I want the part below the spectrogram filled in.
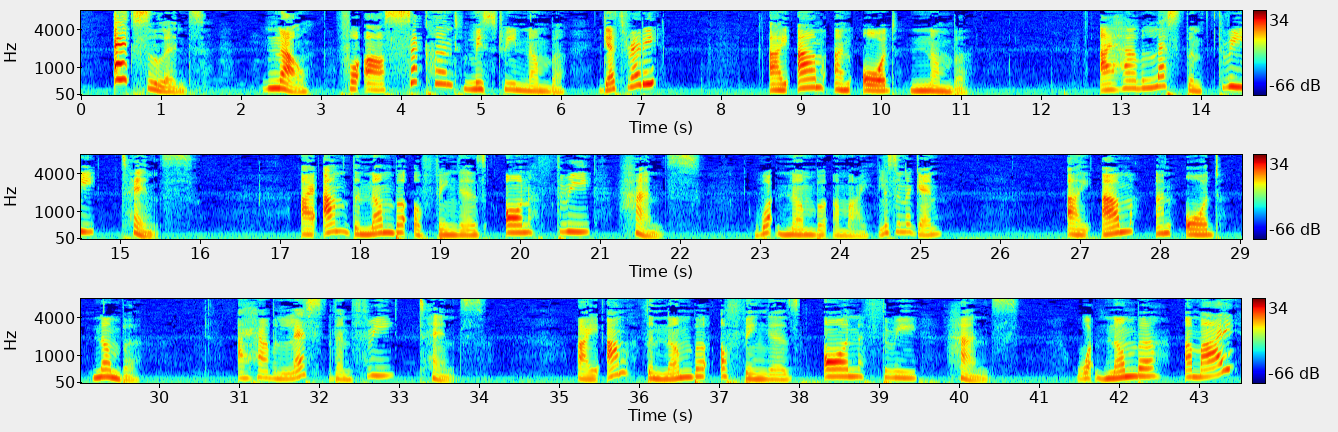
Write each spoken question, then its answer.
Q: What number am I?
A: The mystery number is 15.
